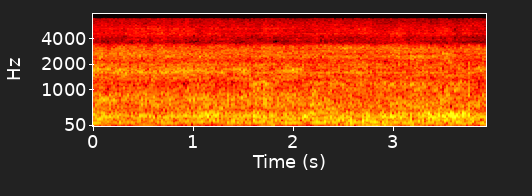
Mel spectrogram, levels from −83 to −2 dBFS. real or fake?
fake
